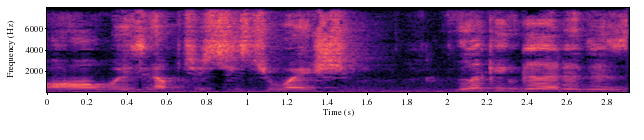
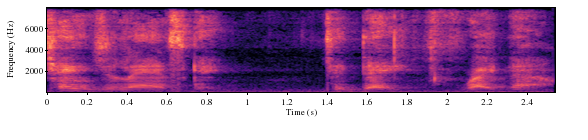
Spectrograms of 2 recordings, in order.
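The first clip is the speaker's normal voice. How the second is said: loud, signature reading voice; 3 semitones lower, 6 dB louder than usual. Reading a portion of his book aloud after a request: his signature reading voice. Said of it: "in that [name] voice".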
